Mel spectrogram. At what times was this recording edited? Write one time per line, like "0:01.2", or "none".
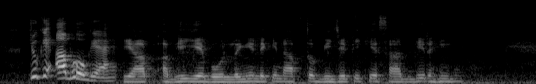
0:01.2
